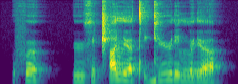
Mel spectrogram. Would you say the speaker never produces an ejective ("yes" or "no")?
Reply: no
